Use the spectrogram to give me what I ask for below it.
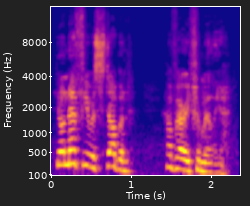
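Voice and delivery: normal talking voice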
